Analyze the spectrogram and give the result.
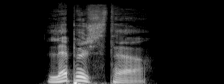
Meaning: inflection of läppisch: 1. strong/mixed nominative masculine singular superlative degree 2. strong genitive/dative feminine singular superlative degree 3. strong genitive plural superlative degree
- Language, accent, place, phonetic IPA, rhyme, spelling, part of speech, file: German, Germany, Berlin, [ˈlɛpɪʃstɐ], -ɛpɪʃstɐ, läppischster, adjective, De-läppischster.ogg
